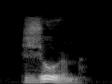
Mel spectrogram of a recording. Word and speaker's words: Zhurm: In number 11, the letter combination ZH is pronounced like the S in the English word pleasure. Read number 11. – Zhurm.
